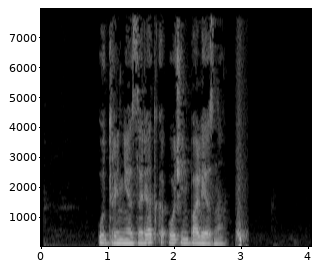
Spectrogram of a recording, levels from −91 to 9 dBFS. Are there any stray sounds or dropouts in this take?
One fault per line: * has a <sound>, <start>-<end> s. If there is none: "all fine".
* has a whoosh, 2.9-3.1 s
